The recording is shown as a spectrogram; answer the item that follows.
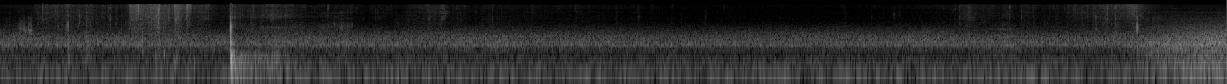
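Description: Steady hum of distant road traffic, with a few faint footsteps and one sharp click about a second in.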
